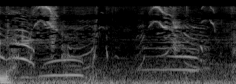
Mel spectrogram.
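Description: Rhesus macaques calling: a run of short high squeaks and chirps, with a few longer coos that bend up and down in pitch, one about half a second in and one near the end.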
